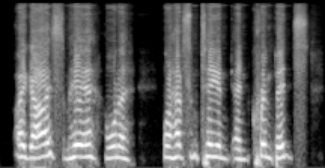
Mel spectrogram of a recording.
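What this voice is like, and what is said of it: Put-on British accent. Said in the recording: “I had a little bit of an accent ... you really are British. There's your accent.”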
